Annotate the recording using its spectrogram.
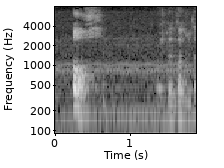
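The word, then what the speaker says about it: אור: voin et euh euh le mot lumière en hébreu Hébreux biblique hein s'écrit Alf vave rche et ce mot se prononce or je peutêre pas tout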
